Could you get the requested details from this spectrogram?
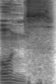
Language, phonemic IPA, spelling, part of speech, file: German, /ʊns/, uns, pronoun, De-uns.ogg
- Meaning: 1. accusative/dative of wir: us 2. reflexive pronoun of wir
